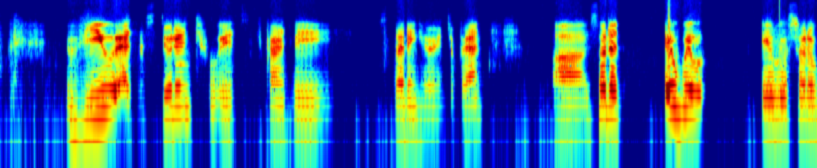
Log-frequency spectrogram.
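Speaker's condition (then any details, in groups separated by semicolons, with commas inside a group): No condition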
